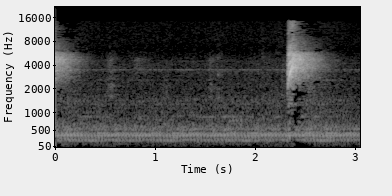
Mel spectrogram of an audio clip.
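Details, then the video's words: Female ultramarine grosbeak, a captive bird in Brazil, calling: a single sharp, high chip note that trails off with a ringing decay, with the tail of an earlier note at the start and a constant low hum behind. "Fêmea de azulão piando"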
